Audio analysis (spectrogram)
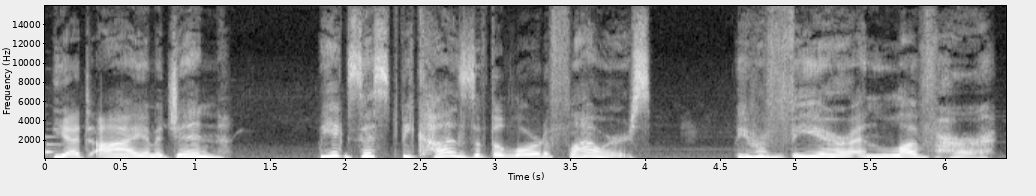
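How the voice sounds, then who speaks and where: A woman's voice: on the high side, expressive, unhurried, dry recording. A woman voicing an ancient, devoted djinn for a video game, speaking in a theatrical, eloquent and formal way. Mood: solemn, yearning. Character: ancient djinn woman, grand, wistful, devoted to her lost mistress. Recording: music behind the voice.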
